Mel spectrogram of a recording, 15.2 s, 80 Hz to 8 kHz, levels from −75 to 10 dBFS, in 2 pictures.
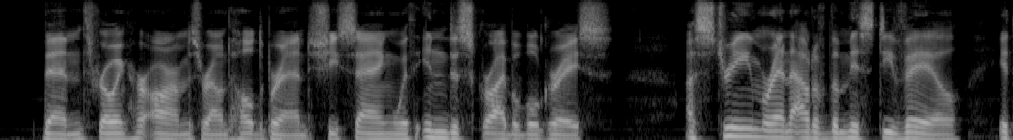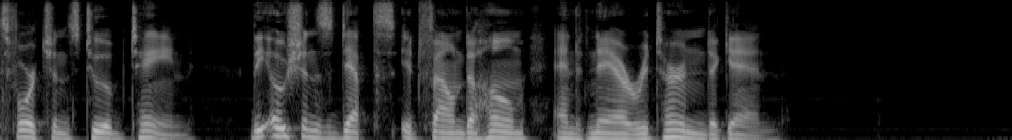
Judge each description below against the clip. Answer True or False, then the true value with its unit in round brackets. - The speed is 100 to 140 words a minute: True (135 wpm)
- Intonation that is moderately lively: True (3.5 semitones)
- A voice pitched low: True (115 Hz)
